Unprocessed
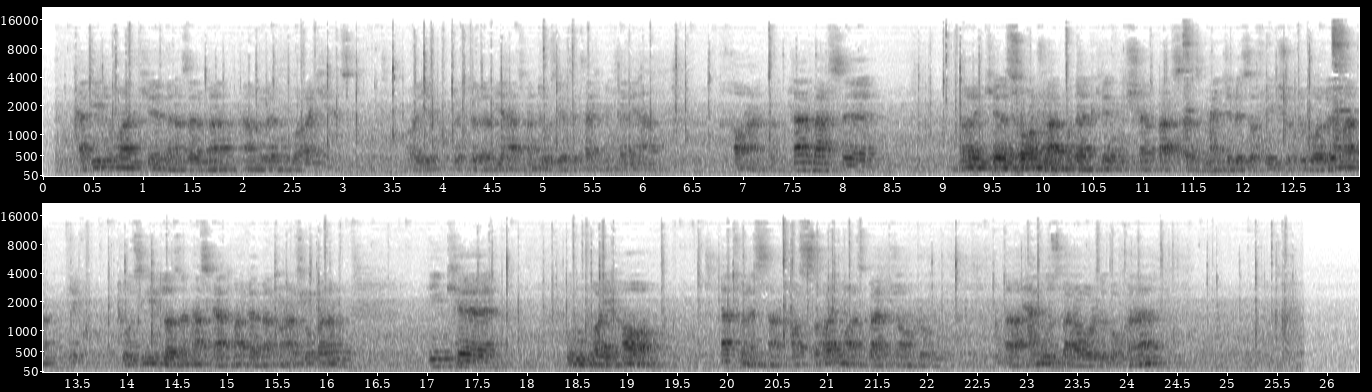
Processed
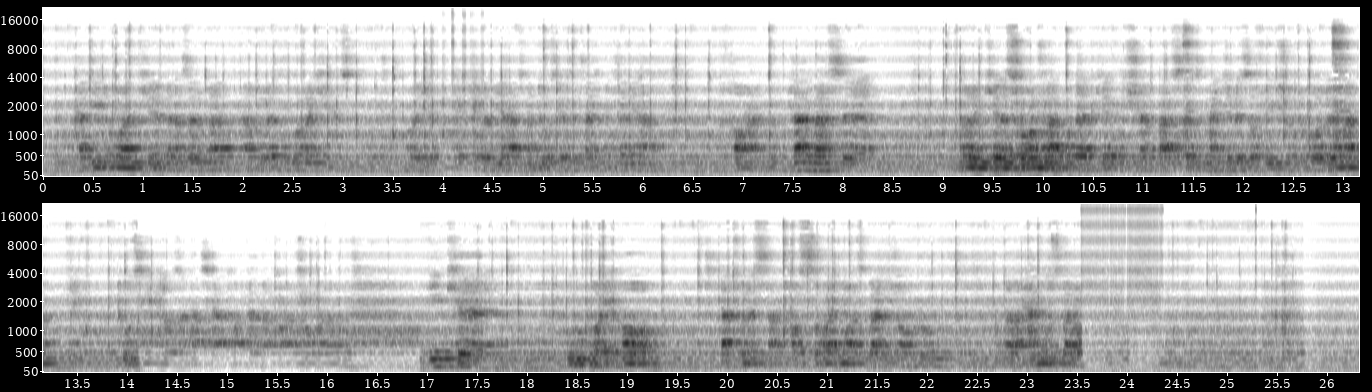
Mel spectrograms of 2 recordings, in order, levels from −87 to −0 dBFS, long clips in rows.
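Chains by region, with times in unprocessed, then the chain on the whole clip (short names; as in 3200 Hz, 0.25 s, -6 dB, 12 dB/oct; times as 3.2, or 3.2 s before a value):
3.95–4.41 self-modulated delay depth 0.59 ms + bell 1300 Hz +3.5 dB 2.5 oct + ensemble effect
14.1–16.93 LPF 9300 Hz 24 dB/oct + resonant low shelf 540 Hz -13.5 dB, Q 3 + compressor 5:1, threshold -31 dBFS
17.55–18.29 low shelf 190 Hz +9.5 dB + comb 2.6 ms, depth 72% + compressor 4:1, threshold -27 dBFS
23.54–25.38 wrapped overs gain 26.5 dB + high shelf 11000 Hz +12 dB + compressor, threshold -36 dBFS
whole clip: ripple EQ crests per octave 1.9, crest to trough 18 dB; upward compressor, threshold -30 dBFS; gain -6 dB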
